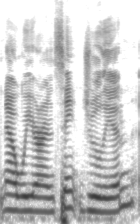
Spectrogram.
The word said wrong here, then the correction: St. Julian's: Am I saying it right? – St. Julian's. – Yeah, at St. Julian's.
